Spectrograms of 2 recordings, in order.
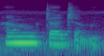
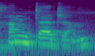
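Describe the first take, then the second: First: The word is said with a d after hum. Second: The same.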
